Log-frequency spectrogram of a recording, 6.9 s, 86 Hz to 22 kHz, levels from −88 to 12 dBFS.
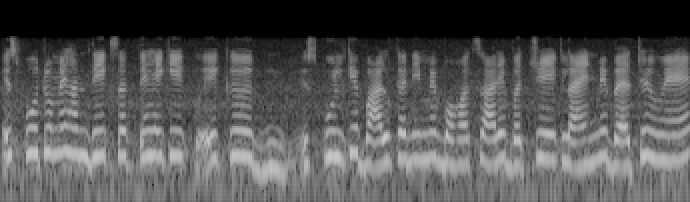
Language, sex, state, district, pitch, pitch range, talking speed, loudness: Hindi, female, Bihar, Gopalganj, 285 Hz, 245-310 Hz, 200 wpm, -19 LUFS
